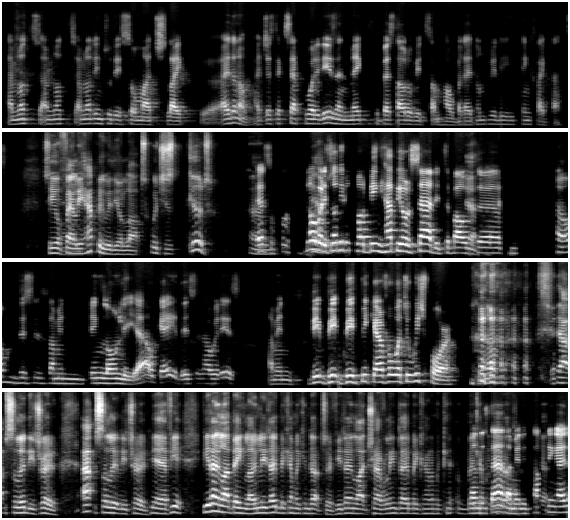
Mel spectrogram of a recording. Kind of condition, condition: link, video call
